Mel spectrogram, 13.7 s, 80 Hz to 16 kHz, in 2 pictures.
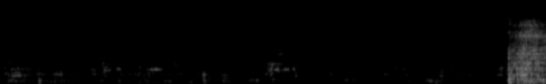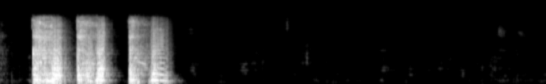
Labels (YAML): expert_labels:
- quality: poor
  cough_type: wet
  dyspnea: false
  wheezing: false
  stridor: false
  choking: false
  congestion: false
  nothing: true
  diagnosis: COVID-19
  severity: mild
age: 43
gender: female
respiratory_condition: false
fever_muscle_pain: false
status: healthy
